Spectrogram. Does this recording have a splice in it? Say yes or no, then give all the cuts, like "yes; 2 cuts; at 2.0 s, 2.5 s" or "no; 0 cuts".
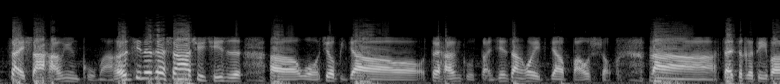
yes; 1 cut; at 1.1 s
